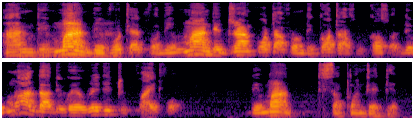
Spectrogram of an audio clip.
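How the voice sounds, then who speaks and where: A Nigerian media analyst, appearing as a studio guest, delivers emphatic political commentary full of rhetorical repetition. His mid-range voice is animated, pushed, bright and breathy at a moderate pace, captured on dull lo-fi audio from a distant mic.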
